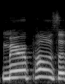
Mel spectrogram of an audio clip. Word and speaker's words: Mariposa: Mariposa. There we go. That's what I was trying to pronounce.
